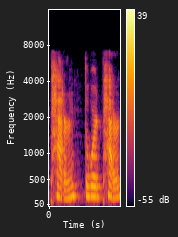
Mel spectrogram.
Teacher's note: we hear T in pattern even though in pattern the T is actually a flap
